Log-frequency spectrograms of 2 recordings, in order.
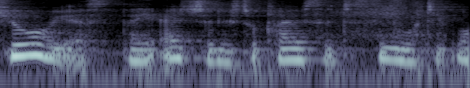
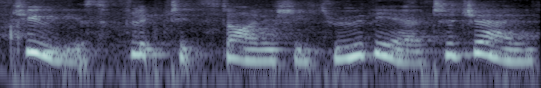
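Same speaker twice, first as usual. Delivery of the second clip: usual speaking voice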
